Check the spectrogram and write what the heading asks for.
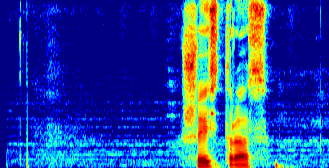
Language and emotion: Russian, neutral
